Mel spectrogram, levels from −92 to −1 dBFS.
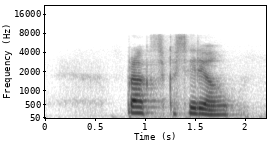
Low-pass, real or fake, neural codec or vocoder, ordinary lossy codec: none; fake; codec, 16 kHz, 0.9 kbps, LongCat-Audio-Codec; none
